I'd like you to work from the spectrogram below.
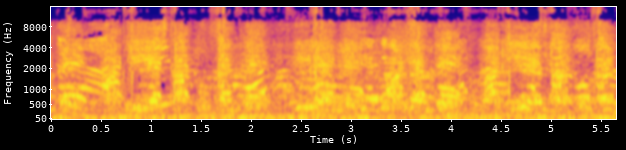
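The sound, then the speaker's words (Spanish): A large crowd at the head of the Comisión 8M demonstration chants the name Irene in unison, many loud voices, the rhythmic chant repeating steadily over a constant roar of the gathering. “y eso que Irene no está, pero sí que es la protagonista, es sin duda lo que está cantando la gente en este arranque de la cabecera de esta manifestación de la Comisión 8M.”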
